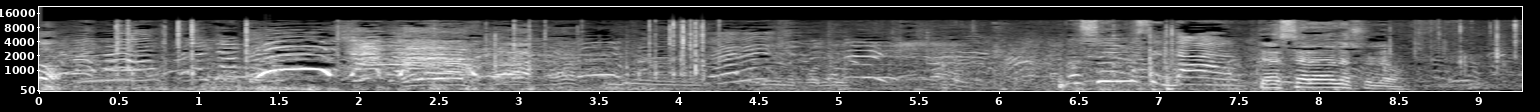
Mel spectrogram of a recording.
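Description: Young players shout to each other across an outdoor football pitch.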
